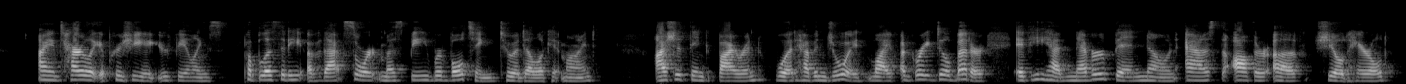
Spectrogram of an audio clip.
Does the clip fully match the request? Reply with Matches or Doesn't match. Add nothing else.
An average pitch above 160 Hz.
Matches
